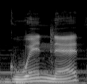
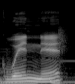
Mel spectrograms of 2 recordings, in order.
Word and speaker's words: Gwinnett: It's pronounced Gwinnett, not Gwinnett.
